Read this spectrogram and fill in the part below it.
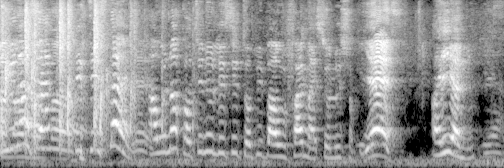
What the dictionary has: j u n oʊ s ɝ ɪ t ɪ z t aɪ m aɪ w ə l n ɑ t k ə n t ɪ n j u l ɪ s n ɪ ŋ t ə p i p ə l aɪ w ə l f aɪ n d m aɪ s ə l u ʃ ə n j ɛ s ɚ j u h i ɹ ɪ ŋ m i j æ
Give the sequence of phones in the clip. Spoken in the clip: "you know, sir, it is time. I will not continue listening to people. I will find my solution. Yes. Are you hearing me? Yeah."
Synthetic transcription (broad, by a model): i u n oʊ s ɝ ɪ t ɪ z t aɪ aɪ w ə l n ɑ t k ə n t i n j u l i s ɪ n t ə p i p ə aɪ w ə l f aɪ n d m aɪ s ə l u ʃ ə n j ɛ s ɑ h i ɪ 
